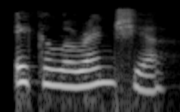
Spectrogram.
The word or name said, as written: accalarentia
